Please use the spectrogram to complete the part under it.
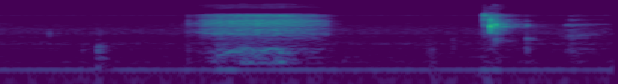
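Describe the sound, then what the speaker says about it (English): A single close, breathy human sneeze bursts out after a quiet sniff, followed by a sharp snort or exhale, over a low steady hum. "I feel a sneeze coming on."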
